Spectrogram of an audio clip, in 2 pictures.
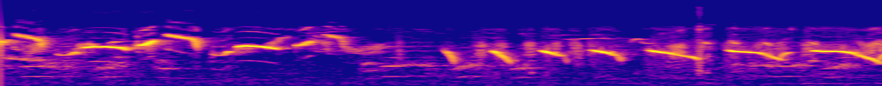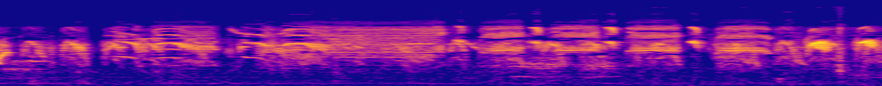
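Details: Chinese hwamei, several birds, singing: loud varied whistled phrases with rising and falling slurred notes, rapid repeated motifs, some harsher scratchy notes toward the end.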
